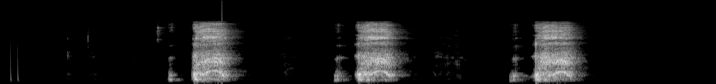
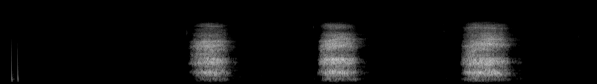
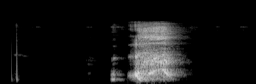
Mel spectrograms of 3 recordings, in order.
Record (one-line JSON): {"three_cough_length": "7.2 s", "three_cough_amplitude": 32768, "three_cough_signal_mean_std_ratio": 0.34, "exhalation_length": "6.0 s", "exhalation_amplitude": 22611, "exhalation_signal_mean_std_ratio": 0.33, "cough_length": "2.6 s", "cough_amplitude": 31378, "cough_signal_mean_std_ratio": 0.35, "survey_phase": "beta (2021-08-13 to 2022-03-07)", "age": "18-44", "gender": "Male", "wearing_mask": "No", "symptom_none": true, "smoker_status": "Ex-smoker", "respiratory_condition_asthma": false, "respiratory_condition_other": false, "recruitment_source": "REACT", "submission_delay": "1 day", "covid_test_result": "Negative", "covid_test_method": "RT-qPCR"}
